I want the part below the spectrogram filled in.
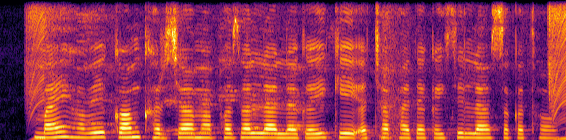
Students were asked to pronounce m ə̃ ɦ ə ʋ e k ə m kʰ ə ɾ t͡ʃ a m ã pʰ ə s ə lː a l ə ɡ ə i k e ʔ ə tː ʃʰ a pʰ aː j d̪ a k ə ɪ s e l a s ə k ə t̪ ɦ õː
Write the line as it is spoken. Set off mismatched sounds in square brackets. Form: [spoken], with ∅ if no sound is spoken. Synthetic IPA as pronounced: m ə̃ ɦ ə ʋ e k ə m kʰ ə ɾ t͡ʃ a m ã pʰ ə s ə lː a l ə ɡ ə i k e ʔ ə tː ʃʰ a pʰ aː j d̪ a k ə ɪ s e l a s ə k ə t̪ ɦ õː

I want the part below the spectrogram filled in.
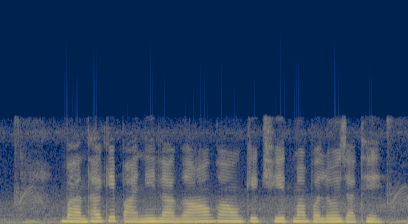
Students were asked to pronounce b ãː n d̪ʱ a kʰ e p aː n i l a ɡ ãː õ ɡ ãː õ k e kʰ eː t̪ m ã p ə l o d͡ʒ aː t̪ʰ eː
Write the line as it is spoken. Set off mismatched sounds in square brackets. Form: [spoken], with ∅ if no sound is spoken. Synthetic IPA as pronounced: b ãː n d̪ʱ a [k] e p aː n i l a ɡ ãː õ ɡ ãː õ k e kʰ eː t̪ m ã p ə l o d͡ʒ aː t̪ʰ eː

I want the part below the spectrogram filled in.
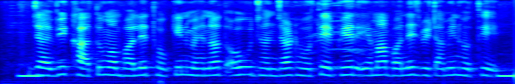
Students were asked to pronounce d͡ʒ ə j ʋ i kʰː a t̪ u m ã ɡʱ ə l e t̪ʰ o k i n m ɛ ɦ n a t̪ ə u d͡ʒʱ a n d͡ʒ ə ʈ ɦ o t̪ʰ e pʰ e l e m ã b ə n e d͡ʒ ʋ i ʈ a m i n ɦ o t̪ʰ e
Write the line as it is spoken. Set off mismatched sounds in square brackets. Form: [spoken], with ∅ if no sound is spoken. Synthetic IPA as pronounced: d͡ʒ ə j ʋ i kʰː a t̪ u m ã [bʱ] ə l e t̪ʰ o k i n m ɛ ɦ n [ə] t̪ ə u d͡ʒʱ [ə] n d͡ʒ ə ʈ ɦ o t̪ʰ e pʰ e [ɾ] e m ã b ə n e d͡ʒ ʋ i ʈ a m i n ɦ o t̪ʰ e

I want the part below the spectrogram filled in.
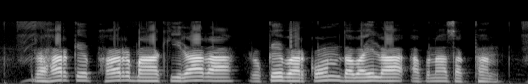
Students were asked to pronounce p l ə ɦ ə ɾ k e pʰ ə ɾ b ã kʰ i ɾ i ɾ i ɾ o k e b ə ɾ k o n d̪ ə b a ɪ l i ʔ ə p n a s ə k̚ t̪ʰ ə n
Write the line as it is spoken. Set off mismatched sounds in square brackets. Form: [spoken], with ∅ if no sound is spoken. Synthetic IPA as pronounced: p [ɾ] ə ɦ ə ɾ k e pʰ ə ɾ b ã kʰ i ɾ [a] ɾ [a] ɾ o k e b ə ɾ k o n d̪ ə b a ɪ l [a] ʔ ə p n a s ə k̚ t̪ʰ ə n

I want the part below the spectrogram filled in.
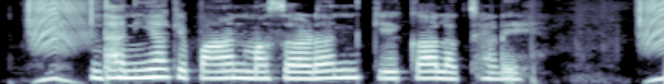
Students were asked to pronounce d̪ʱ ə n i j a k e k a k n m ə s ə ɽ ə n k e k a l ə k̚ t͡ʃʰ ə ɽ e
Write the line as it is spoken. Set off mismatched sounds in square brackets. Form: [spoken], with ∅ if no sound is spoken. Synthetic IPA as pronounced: d̪ʱ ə n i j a k e [p] a [∅] n m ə s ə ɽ ə n k e k a l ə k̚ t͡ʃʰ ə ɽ e

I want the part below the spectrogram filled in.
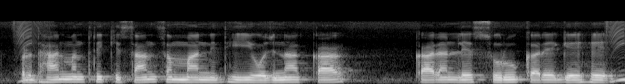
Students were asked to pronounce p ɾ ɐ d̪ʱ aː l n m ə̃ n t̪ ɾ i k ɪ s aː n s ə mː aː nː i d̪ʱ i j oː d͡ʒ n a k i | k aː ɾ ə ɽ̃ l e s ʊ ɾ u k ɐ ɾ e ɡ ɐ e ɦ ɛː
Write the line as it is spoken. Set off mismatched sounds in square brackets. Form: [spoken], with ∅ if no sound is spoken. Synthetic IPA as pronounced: p ɾ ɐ d̪ʱ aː [∅] n m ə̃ n t̪ ɾ i k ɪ s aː n s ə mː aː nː [ɪ] d̪ʱ i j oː d͡ʒ n a k [a] | k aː ɾ ə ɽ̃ l e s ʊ ɾ u k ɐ ɾ e ɡ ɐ e ɦ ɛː

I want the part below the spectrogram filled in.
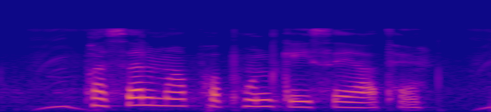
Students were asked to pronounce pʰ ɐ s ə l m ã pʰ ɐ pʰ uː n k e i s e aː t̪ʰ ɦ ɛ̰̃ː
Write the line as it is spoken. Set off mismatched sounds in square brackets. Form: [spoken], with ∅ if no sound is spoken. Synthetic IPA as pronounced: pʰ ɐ s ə l m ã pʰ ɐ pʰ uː n k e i s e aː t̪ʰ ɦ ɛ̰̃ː

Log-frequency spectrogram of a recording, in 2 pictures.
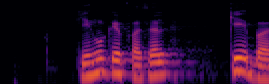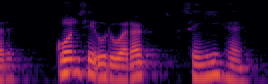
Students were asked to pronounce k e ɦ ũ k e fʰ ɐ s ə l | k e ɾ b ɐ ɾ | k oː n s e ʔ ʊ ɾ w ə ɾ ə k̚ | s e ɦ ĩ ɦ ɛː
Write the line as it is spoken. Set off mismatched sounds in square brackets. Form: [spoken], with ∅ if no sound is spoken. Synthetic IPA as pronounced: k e ɦ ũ k e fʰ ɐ s ə l | k e [∅] b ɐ ɾ | k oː n s e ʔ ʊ ɾ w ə ɾ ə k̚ | s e ɦ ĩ ɦ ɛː

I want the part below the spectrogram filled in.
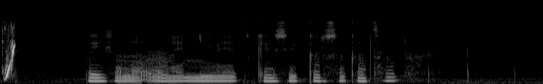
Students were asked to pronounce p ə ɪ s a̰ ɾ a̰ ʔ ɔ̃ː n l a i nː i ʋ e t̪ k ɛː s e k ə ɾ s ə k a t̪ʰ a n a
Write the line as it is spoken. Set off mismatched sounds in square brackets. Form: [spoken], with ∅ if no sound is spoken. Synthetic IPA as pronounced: p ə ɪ s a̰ [l] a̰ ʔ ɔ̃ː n l a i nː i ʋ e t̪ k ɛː s e k ə ɾ s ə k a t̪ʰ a n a

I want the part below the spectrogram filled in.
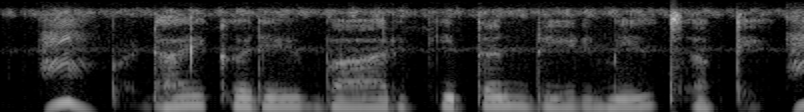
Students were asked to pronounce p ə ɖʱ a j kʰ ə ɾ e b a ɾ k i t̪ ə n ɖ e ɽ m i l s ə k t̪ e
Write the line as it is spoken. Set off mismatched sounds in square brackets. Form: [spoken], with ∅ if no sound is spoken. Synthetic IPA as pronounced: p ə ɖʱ a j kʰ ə ɾ e b a ɾ k i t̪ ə n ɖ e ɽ m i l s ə k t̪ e

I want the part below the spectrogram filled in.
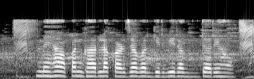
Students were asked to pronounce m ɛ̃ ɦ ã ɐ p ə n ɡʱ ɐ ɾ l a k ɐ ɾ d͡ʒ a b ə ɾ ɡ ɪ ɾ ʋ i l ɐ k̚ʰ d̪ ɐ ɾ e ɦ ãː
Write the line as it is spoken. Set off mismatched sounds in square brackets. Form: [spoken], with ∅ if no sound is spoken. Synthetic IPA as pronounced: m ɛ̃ ɦ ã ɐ p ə n ɡʱ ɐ ɾ l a k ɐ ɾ d͡ʒ a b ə ɾ ɡ ɪ ɾ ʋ i [ɾ] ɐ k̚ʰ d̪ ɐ ɾ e ɦ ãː

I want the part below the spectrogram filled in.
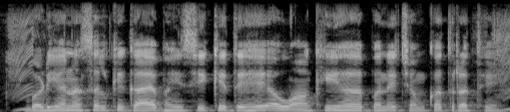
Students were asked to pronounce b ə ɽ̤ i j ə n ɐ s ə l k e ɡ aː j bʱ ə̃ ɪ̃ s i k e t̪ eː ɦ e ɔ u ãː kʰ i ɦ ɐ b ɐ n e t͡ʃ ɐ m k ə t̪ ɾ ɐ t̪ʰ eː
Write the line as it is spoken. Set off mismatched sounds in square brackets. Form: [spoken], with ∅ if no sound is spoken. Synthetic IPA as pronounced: b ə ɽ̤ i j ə n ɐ s ə l k e ɡ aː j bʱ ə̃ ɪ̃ s i k e [d̪] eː ɦ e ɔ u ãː kʰ i ɦ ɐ b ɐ n e t͡ʃ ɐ m k ə t̪ ɾ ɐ t̪ʰ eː

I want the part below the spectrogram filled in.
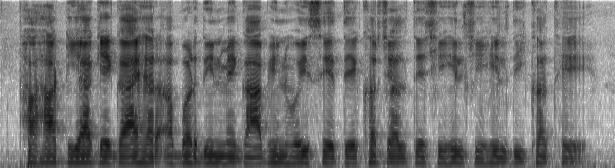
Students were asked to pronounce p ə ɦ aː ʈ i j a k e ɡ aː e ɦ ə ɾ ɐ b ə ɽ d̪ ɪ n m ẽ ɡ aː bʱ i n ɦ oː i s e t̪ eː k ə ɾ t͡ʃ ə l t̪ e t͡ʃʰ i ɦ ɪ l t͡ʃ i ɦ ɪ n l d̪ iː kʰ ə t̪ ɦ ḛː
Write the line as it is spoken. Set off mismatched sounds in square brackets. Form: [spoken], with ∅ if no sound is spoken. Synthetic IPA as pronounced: [pʰ] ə ɦ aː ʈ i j a k e ɡ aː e ɦ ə ɾ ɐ b ə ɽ d̪ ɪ n m ẽ ɡ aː bʱ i n ɦ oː i s e t̪ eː [kʰ] ə ɾ t͡ʃ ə l t̪ e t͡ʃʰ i ɦ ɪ l t͡ʃ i ɦ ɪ [∅] l d̪ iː kʰ ə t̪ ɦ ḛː

